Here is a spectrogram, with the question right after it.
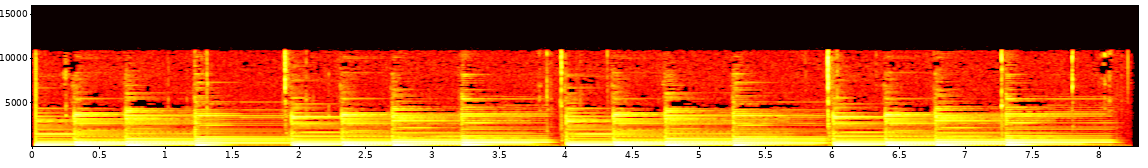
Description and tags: AITSOURA Amel son1
Strings, Multisample, Sounds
